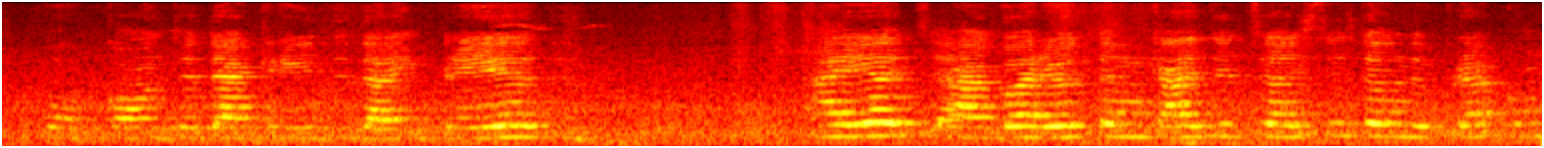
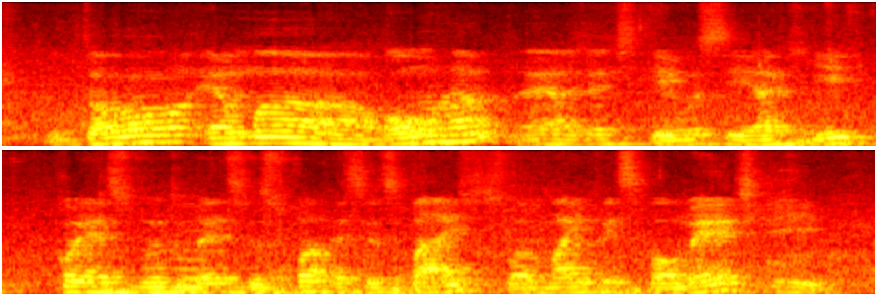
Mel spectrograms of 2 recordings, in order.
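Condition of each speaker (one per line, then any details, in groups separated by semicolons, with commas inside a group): Cerebral palsy; birth oxygen deprivation, whole right side affected
No condition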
